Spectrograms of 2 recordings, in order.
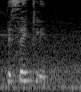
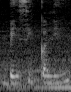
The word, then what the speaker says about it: basically: Basically. It's not basically, it's basically. Basically.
